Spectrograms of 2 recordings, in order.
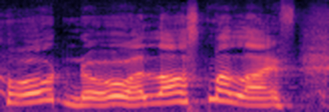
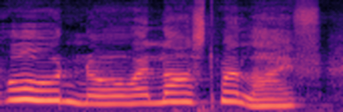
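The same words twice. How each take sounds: First: His own take, raised but less sing-song; a lighter, louder copy of the deer voice; roadkill narration. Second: High, sing-song dying deer voice; narrating roadkill. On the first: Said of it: "Now I do it too". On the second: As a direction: voice the dead deer with storybook pathos. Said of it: "Are you narrating roadkill". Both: Retold or imitated.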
